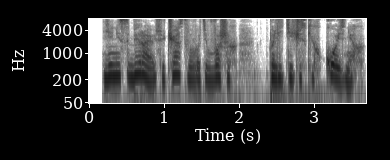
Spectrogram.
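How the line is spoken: Menacing whisper. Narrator (Russian): угрожающе прошептала

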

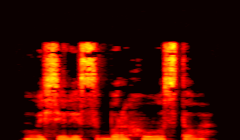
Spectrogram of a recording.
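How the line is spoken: Barely audible whisper. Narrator (Russian): шепчет он себе под нос чуть слышно

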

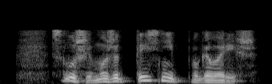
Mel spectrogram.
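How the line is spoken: Timid suggestion. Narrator (Russian): робко предложил я

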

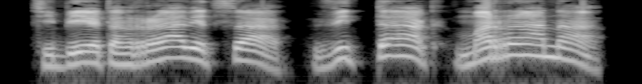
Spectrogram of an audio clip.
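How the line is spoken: Shout. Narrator (Russian): крикнул Патрик

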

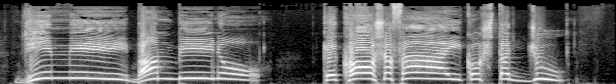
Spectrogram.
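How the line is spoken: Big pigeon shouting from above. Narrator (Italian): un grosso colombo gli gridò da una grande altezza

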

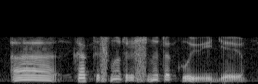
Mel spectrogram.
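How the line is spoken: Quiet. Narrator (Russian): сказал Мазур тихонько

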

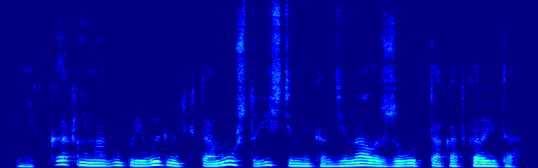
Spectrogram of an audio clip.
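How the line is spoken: Whisper. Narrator (Russian): прошептал Артем

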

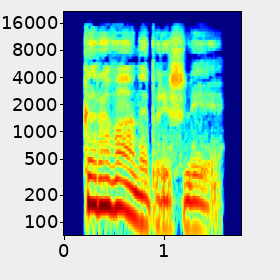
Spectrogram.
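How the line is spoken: Breathed out. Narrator (Russian): выдохнул он

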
